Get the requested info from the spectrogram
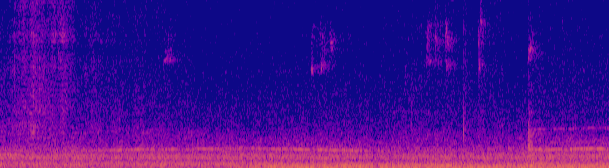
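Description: Quiet outdoor background: a low rumble that swells about halfway in, like distant traffic, with a faint thin steady whine above it.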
